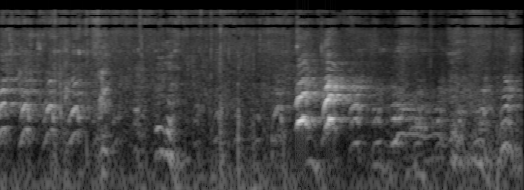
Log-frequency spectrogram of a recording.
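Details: XL American Bully dog during daily exercise, giving a run of short, harmonic, whining yelps that bend up and down, some overlapping, with a louder pair near the middle; faint background noise.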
